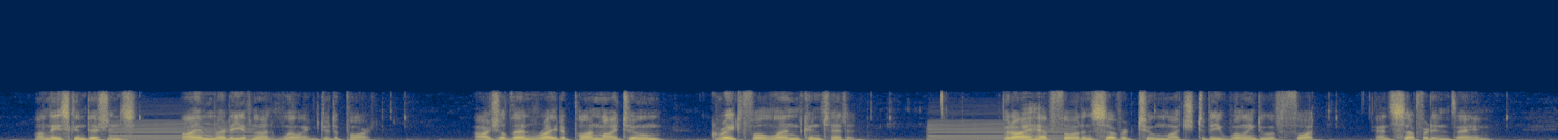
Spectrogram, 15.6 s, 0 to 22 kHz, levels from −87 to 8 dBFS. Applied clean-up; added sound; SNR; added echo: none; Wind instrument, woodwind instrument; 15 dB; none.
